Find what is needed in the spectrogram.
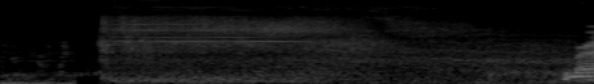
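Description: Near silence: a faint steady hiss with a few thin high tones, after a brief dropout about half a second in.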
